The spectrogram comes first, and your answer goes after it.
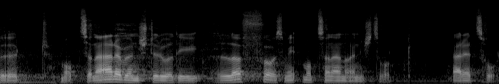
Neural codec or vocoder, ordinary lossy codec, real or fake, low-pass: none; none; real; 14.4 kHz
